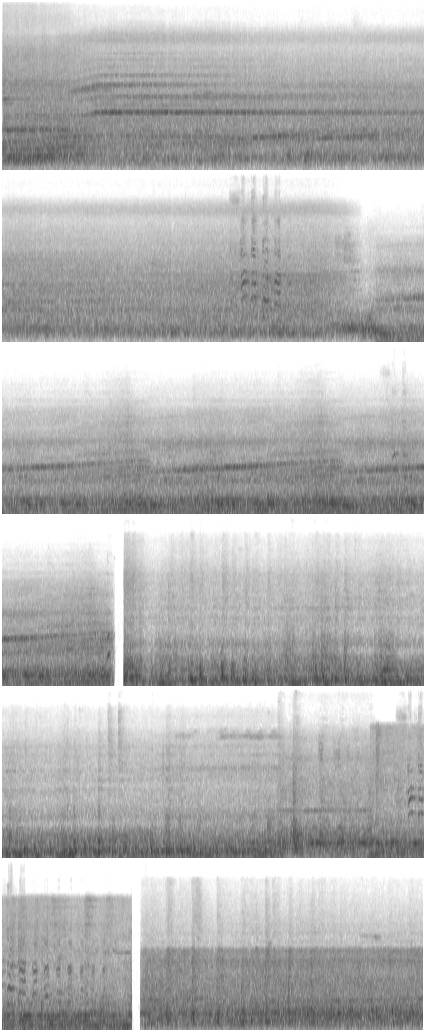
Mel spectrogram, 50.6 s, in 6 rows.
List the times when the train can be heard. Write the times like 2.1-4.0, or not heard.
0.0-50.5.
